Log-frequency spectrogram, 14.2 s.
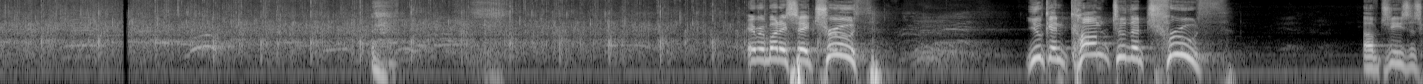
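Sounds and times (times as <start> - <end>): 
audience clapping hands: 0.0 - 8.8
speech: 3.7 - 4.0, 7.5 - 8.8, 10.3 - 12.2, 13.7 - 14.2.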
